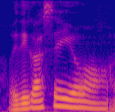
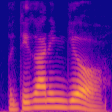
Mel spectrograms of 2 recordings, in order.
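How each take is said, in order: First: It is said in soft standard speech. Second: It is said in the blunt local dialect.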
